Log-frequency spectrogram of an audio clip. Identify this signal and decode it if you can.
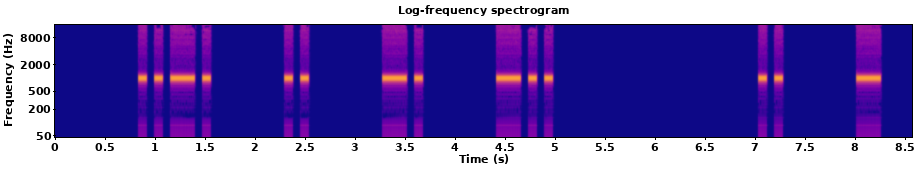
Morse code, heard as a keyed tone, about 15 wpm, spaced as for 8 wpm, 1000 Hz. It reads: FIND IT
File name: qotdfiles / 8wpm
